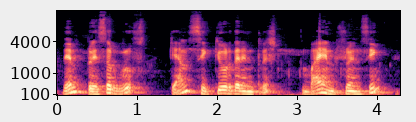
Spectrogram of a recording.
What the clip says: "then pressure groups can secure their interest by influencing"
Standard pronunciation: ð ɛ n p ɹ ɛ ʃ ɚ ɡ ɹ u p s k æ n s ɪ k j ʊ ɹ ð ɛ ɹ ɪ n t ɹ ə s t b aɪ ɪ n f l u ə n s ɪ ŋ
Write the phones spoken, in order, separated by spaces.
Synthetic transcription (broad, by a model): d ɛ n p ɹ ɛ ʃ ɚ ɡ ɹ u p s k æ n s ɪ k j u ɹ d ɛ ɹ ɪ n t ɹ ə s t b aɪ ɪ n f l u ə n s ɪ ŋ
